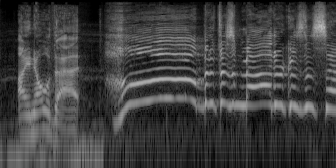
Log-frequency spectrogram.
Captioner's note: high-pitched sigh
